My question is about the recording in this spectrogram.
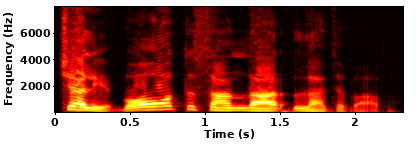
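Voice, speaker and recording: A man's voice: high-pitched, very animated, slow pace, no room sound, studio quality. A male teacher giving an online exam-prep lecture, repeating key points and asking questions he then answers himself. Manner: repetitive, addresses students as bhaiya.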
